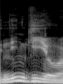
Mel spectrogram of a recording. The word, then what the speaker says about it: Ningyo: Euh, donc c'est Ningyo, hein, je le dis bien, c'est ça.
